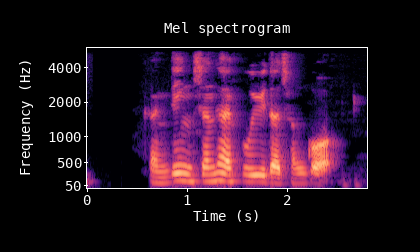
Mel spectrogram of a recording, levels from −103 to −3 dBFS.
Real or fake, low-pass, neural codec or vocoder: real; 5.4 kHz; none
